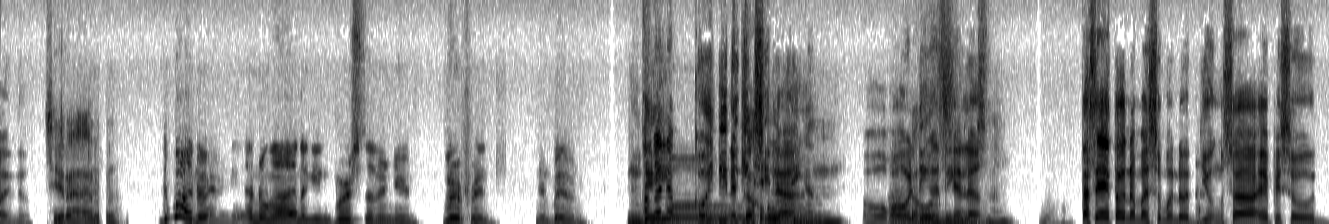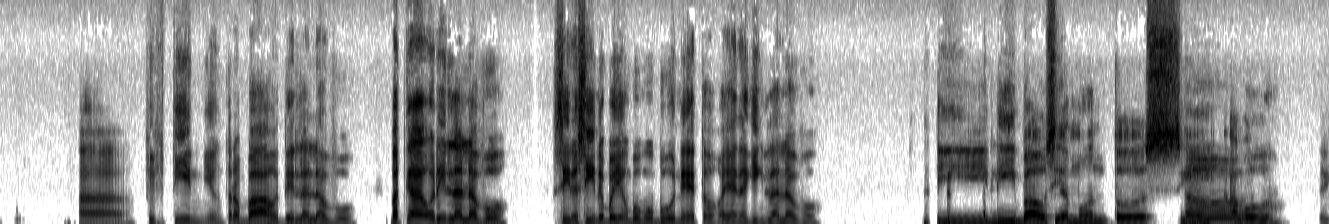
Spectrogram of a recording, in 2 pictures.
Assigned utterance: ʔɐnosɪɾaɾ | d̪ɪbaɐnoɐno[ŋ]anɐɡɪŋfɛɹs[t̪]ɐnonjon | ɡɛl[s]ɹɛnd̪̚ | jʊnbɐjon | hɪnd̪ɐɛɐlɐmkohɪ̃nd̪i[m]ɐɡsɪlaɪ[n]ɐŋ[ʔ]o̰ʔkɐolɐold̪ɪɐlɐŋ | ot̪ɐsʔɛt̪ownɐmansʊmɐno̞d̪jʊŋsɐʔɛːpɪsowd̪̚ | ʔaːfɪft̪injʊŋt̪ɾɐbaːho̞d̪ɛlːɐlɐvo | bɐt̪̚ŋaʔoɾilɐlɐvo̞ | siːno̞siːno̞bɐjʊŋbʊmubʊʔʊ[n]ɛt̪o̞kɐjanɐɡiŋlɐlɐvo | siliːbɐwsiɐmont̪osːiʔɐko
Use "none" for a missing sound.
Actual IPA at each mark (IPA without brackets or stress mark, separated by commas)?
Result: ŋ, t̪, f, n, ŋ, ʔ, n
